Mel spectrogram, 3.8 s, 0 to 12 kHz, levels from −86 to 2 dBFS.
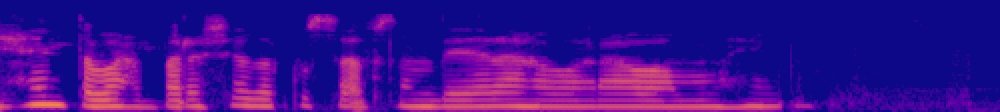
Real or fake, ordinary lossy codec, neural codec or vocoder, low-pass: real; none; none; 7.2 kHz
